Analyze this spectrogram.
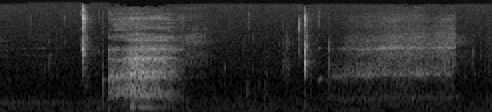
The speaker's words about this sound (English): Sorry, I was taking a sip of my drink today. It is Tito's water, Mio's flavoring. This one kind of tastes like cough syrup, but, you know, I don't really mind it.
